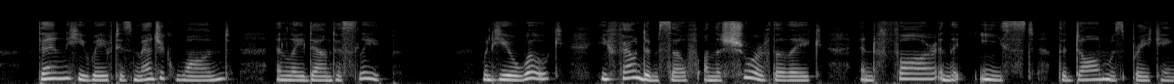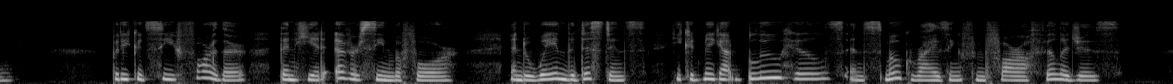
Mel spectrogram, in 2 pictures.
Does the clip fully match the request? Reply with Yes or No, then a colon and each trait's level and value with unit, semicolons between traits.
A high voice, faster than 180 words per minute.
No: high, 215 Hz; average, 155 wpm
